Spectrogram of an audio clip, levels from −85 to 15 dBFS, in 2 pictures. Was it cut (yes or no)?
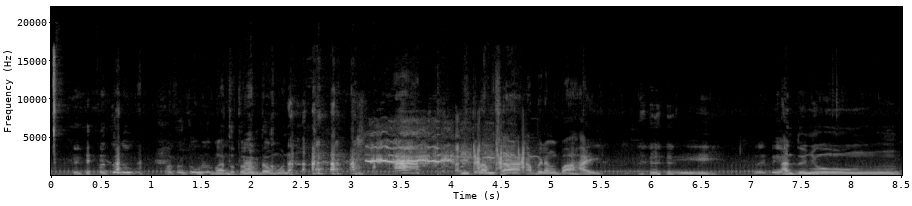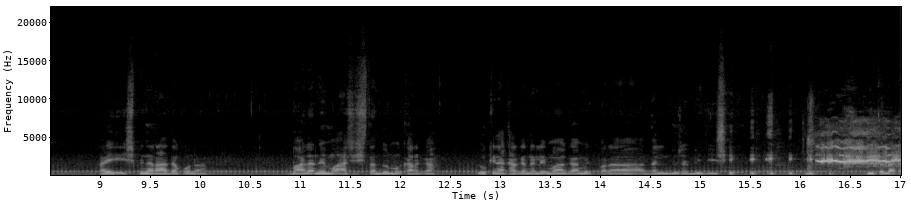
no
